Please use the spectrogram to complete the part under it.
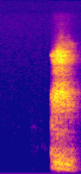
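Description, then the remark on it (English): A woman, a scribe, clears her throat once, short and fairly loud, a rough gravelly burst lasting under half a second after a moment of silence. “And you see like another scribe not too far clear her throat and see.”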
